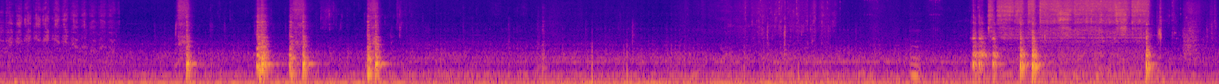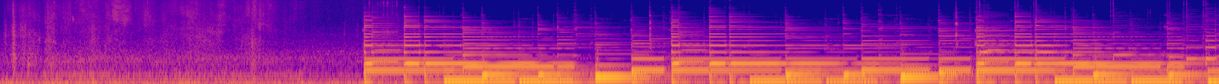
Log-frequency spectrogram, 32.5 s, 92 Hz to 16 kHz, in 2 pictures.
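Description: Low, steady rumble of a moving train heard inside its small lavatory, with a toothbrush scrubbing, a few sharp knocks, and a burst of running water from the push-button sink tap about 13 seconds in. About 21 seconds in, plucked acoustic guitar music takes over.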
